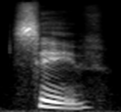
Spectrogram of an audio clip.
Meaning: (verb) To prevent harm or difficulty.: 1. To help (somebody) to survive, or rescue (somebody or something) from harm 2. To keep (something) safe; to safeguard
- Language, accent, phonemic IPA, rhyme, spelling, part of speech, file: English, US, /seɪv/, -eɪv, save, verb / noun / preposition / conjunction, En-us-save.ogg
